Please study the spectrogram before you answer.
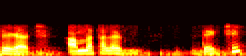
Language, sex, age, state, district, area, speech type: Bengali, male, 30-45, West Bengal, Birbhum, urban, conversation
